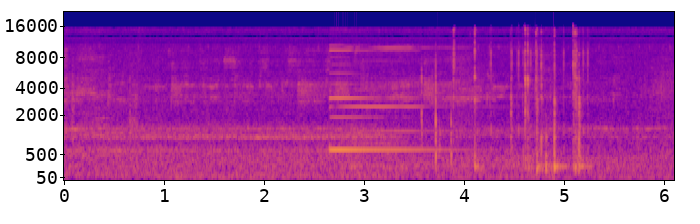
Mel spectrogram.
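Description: Elevator hall chime: a single ding about two and a half seconds in, fading away over about a second. A few light clicks and knocks follow.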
